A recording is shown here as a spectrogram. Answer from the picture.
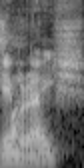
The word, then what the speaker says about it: Guimarães: Even John's probably correct pronunciation of Guimarães, when I was going to say Guimarães. – Guimarães is, yeah. He's John's right, just the commentator.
